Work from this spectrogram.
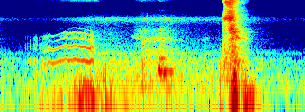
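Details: A domestic cat that hates sneezes lets out a rising, wavering harmonic meow, followed by a faint low murmur and then a loud, explosive human sneeze indoors.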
